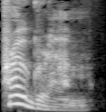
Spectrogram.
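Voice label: "programme", British English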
